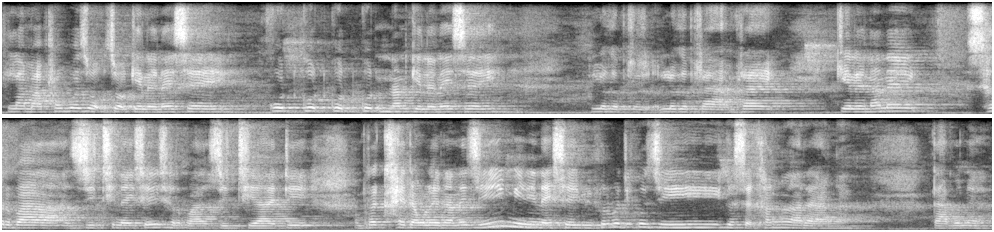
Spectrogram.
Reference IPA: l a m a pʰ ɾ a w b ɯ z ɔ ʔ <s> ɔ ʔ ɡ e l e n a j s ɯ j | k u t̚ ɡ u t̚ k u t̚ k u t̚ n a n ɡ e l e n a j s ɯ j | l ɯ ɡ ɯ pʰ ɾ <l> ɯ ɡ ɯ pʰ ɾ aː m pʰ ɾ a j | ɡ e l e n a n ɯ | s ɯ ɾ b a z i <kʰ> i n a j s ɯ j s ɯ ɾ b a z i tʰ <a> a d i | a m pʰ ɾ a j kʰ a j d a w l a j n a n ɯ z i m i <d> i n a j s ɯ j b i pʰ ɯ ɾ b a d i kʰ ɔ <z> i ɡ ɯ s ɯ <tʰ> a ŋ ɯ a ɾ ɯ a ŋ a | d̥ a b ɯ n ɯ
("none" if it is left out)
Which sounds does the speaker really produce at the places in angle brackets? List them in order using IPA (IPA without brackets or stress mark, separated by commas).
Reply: z, l, tʰ, i, n, z, kʰ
